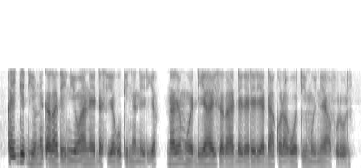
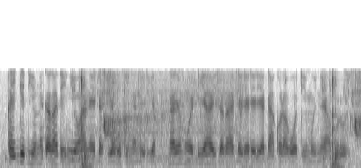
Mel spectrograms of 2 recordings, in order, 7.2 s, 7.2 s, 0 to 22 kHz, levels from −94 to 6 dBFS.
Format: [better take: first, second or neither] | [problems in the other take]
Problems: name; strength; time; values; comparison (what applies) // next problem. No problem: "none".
first | background sound (Liquid); 8 dB below the speech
